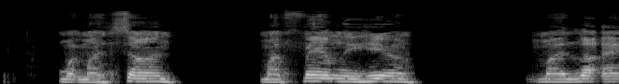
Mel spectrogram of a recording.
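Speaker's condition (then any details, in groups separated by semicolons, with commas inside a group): Sporadic ALS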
